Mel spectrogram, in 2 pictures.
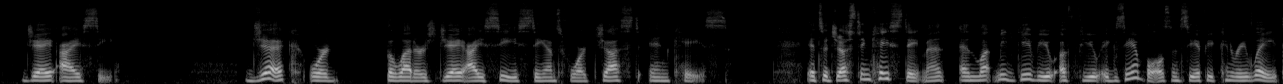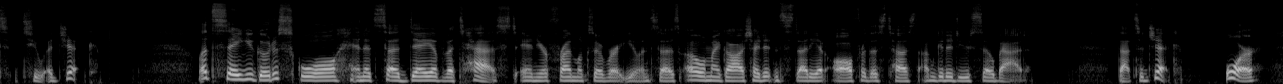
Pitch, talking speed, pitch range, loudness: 180 Hz, 180 wpm, 165-190 Hz, -28 LUFS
